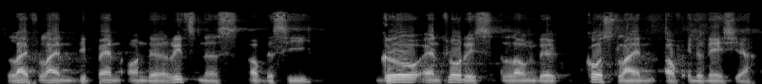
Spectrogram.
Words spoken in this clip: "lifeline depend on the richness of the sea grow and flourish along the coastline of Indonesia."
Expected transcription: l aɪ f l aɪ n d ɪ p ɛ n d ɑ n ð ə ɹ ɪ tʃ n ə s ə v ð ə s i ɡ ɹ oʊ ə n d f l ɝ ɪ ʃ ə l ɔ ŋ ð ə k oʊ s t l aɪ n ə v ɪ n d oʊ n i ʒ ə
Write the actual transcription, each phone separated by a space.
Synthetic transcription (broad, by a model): l aɪ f l aɪ n d ɪ p ɛ n d ɑ n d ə ɹ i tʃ n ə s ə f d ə s i ɡ ɹ oʊ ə n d f l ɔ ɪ s ə l ɔ ŋ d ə k oʊ s t l aɪ n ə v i n d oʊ n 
